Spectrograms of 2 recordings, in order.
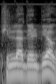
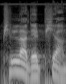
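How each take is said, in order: First: It starts with a soft B sound. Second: It starts with a strong P sound. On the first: This is the usual form in the Korean Bible. "우리말에서는 빌라델비아 그러지만" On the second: This is closer to the original pronunciation. "발음을 하면 이제 필라델피아 뭐 이렇게 얘기를 해야 됩니다"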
